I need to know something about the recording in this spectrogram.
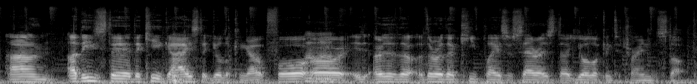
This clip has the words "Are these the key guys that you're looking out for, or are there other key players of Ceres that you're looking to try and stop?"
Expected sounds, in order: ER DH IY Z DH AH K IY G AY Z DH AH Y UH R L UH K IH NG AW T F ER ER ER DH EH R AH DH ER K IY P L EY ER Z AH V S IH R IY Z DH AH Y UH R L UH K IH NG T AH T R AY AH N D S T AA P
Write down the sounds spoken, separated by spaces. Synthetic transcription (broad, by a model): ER DH IY Z DH AH K IY G AY Z DH AH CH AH R L UH K IH NG AW T F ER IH ER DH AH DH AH DH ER K IY P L EY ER Z AH V S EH R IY Z DH AH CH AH R L UH K IH NG T AH T R AY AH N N S T AA P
